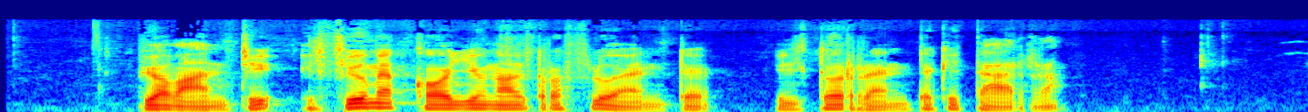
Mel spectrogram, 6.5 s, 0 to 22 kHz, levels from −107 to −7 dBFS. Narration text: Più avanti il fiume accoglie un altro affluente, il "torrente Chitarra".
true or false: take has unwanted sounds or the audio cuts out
false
